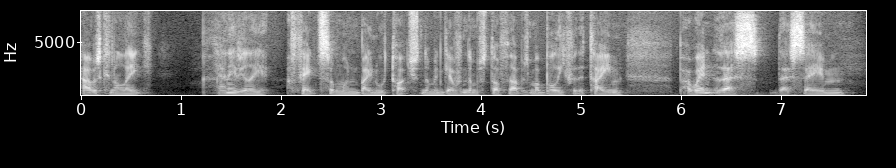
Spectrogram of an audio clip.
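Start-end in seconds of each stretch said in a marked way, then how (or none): none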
